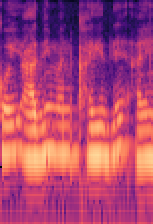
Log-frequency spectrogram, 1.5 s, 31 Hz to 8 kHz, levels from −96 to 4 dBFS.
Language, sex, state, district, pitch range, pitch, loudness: Surgujia, male, Chhattisgarh, Sarguja, 160-180 Hz, 175 Hz, -15 LUFS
